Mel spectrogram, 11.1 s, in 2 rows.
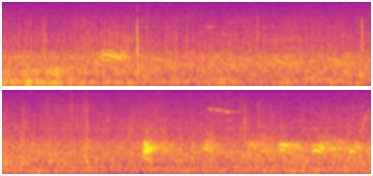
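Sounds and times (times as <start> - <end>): faint wild bird chirps: 8.6 - 11.0.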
